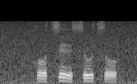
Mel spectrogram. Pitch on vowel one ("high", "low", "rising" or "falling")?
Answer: rising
